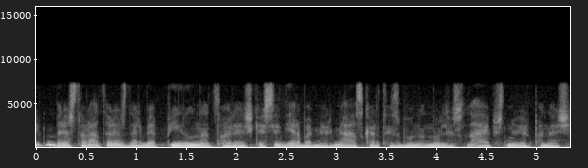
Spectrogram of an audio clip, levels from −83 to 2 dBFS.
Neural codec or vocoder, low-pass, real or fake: none; 7.2 kHz; real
